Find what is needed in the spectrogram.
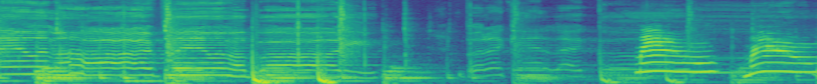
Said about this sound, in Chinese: What？怎么是猫啊？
